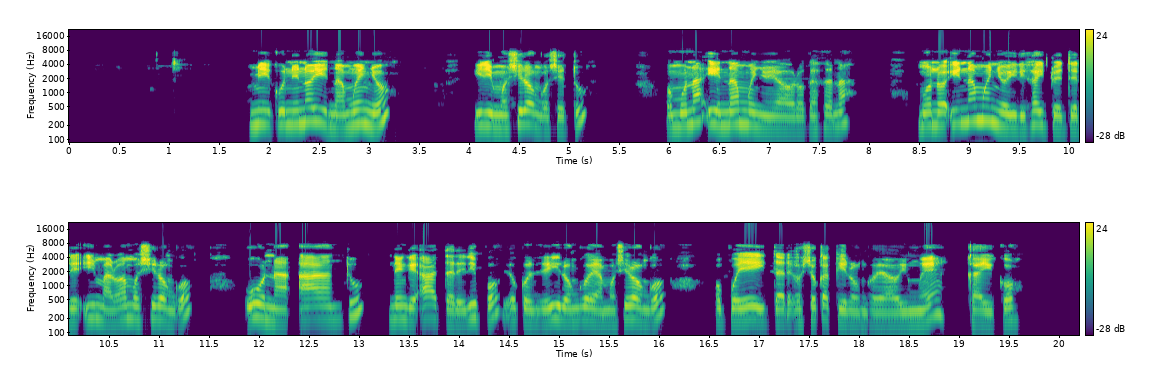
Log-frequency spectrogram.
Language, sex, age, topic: Oshiwambo, female, 25-35, agriculture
